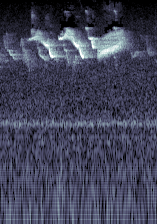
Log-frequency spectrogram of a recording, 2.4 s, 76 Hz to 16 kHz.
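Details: A Narcissus flycatcher, a summer visitor, on Mount Rokko, Hyogo, Japan, on 21 May 2020, gives one quick, high phrase of slurred whistles and twittering notes lasting about a second, over a faint steady low hum.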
